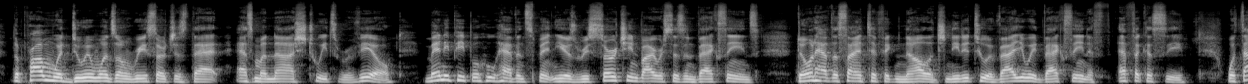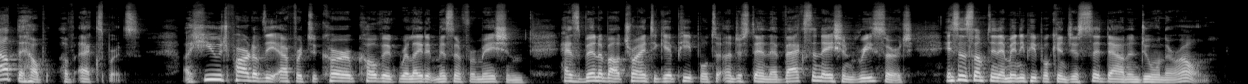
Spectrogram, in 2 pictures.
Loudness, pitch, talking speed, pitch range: -15 LUFS, 145 Hz, 180 wpm, 130-160 Hz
